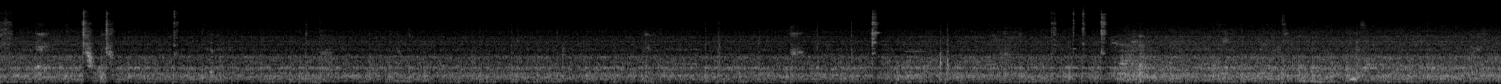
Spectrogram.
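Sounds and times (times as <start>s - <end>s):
gas burner flame: 0.0s - 15.0s.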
